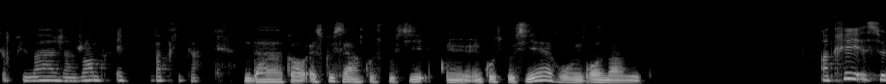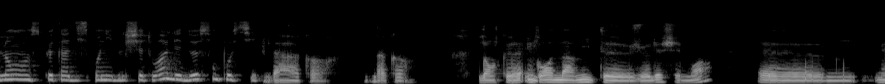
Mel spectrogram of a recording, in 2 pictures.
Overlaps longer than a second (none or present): none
